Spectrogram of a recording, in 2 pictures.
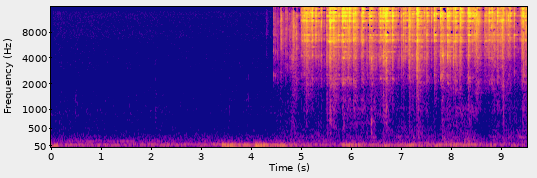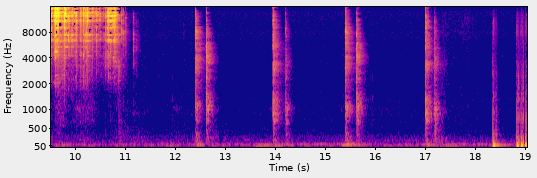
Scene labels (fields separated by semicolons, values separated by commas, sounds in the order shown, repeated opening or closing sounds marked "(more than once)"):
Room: hallway; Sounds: keys, light switch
